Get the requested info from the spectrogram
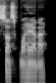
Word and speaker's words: Susquehanna: Do you know some people pronounce it Susquehanna? – Susquehanna? – Mm-hmm. Yeah. That's wrong, but some people do pronounce it on Susquehanna, man. – My roommate from beautiful Yorktown Heights, New York, is like, no, it's Susquehanna. No, it's fucking not. It's Susquehanna. And I know that because I grew up next to it.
